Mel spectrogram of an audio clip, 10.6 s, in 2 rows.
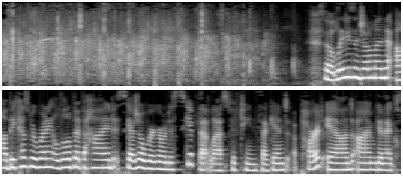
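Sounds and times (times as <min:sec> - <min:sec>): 
audience applause: 0:00.0 - 0:04.0
speech: 0:04.3 - 0:10.6.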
